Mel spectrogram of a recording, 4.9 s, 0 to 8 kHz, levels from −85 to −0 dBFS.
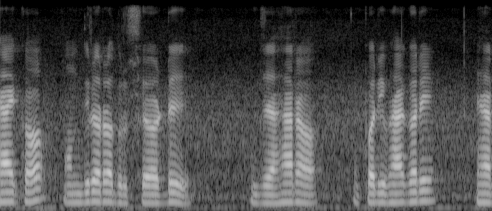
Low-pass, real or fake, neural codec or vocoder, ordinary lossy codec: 7.2 kHz; real; none; none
